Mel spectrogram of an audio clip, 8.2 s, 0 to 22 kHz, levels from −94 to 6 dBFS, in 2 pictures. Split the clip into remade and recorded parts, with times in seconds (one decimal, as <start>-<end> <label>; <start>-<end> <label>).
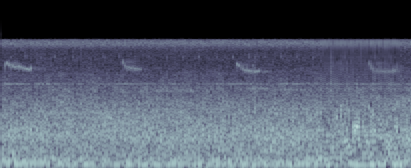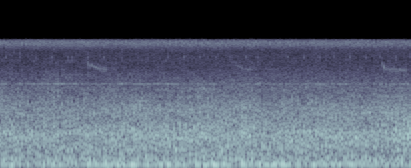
0.0-3.2 recorded; 3.2-4.0 remade; 4.0-8.2 recorded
